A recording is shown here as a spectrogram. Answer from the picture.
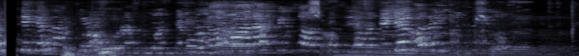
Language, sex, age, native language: Icelandic, male, 13, Icelandic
